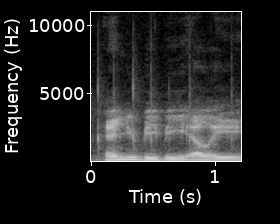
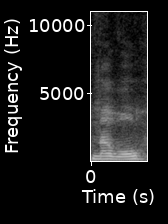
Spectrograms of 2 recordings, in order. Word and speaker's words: Nubble: N-U-B-B-L-E. You pronounce it the way you want. I think it's Nubble because you put a B instead of an N as a bubble, so.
